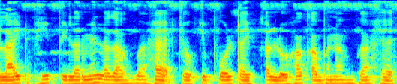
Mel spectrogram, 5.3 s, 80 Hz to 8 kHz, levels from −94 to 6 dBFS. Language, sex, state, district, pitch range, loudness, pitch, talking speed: Hindi, male, Jharkhand, Palamu, 110-120 Hz, -18 LUFS, 115 Hz, 190 wpm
